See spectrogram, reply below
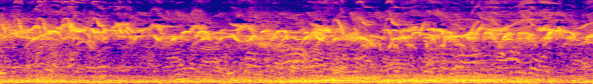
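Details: Weekly training gathering of Chinese hwamei in early December: several birds pour out rich, fast, jumbled whistles and twittering trills at high pitch, phrases overlapping without pause, over a low background rumble.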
